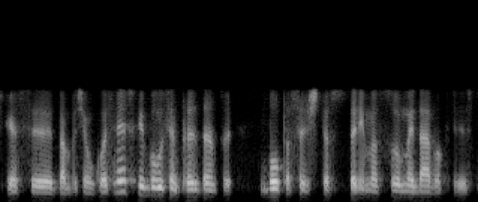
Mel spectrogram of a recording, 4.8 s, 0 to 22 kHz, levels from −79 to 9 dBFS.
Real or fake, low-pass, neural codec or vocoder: fake; 3.6 kHz; codec, 24 kHz, 0.9 kbps, WavTokenizer, large speech release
